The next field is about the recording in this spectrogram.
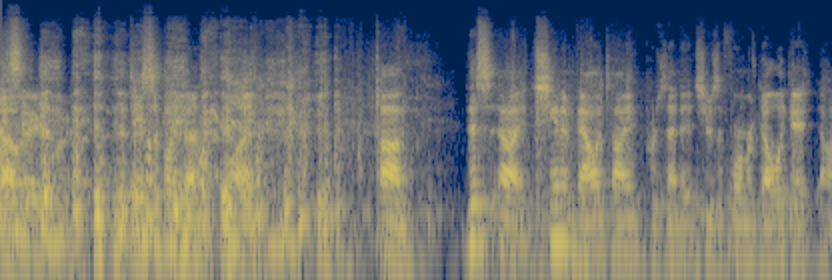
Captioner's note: laughter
